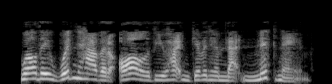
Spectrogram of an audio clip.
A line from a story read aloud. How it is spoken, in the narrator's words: spat out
